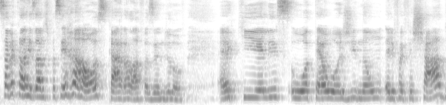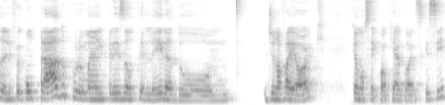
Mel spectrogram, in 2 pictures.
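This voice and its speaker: This woman has an ordinary speaking voice, fairly high in pitch, with lively intonation at a moderate pace. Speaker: podcast host. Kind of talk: casual chat.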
